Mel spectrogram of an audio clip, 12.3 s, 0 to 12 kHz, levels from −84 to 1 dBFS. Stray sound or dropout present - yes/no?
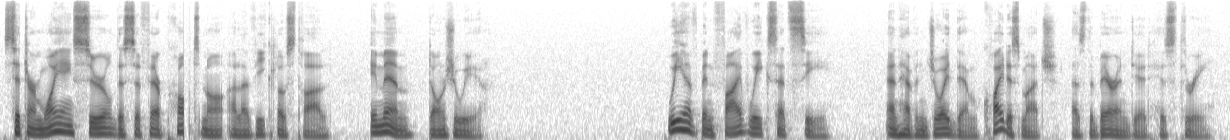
yes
